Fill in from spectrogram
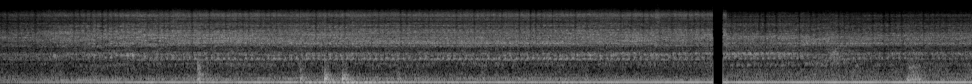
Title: DV80TA02OAX 8kgs Samsung dryer repair;Motor replacement to fix unbearable squeaking noise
